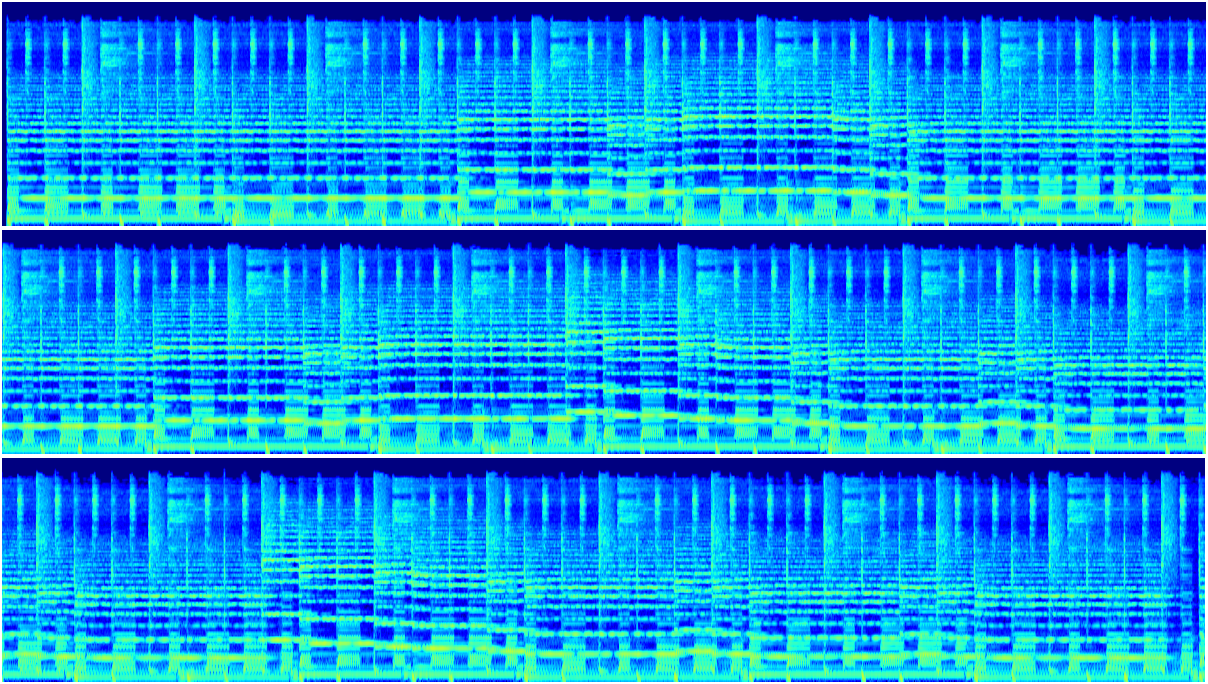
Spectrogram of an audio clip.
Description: Unplugged

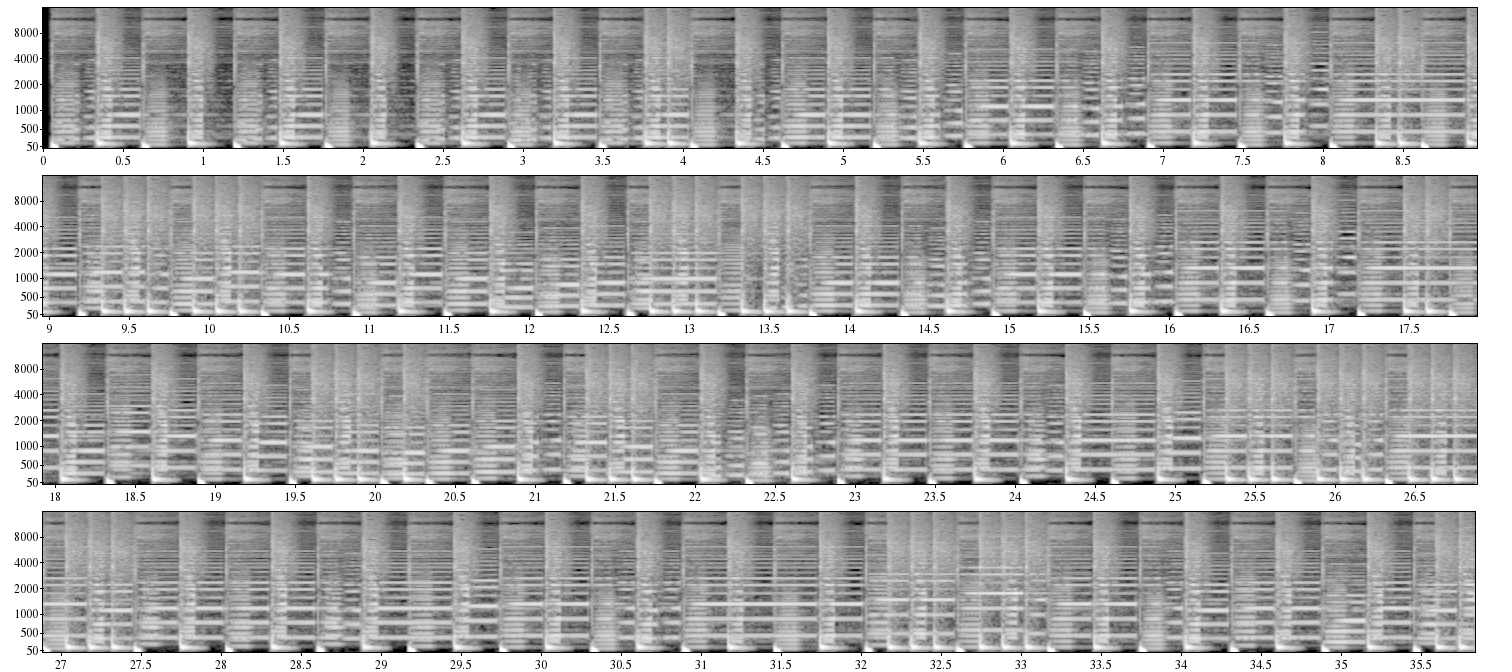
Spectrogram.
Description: German Polka

